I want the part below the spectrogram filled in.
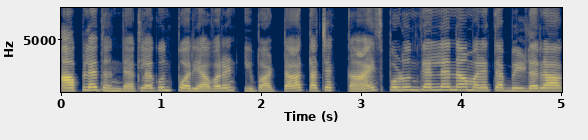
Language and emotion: Goan Konkani, disgusted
